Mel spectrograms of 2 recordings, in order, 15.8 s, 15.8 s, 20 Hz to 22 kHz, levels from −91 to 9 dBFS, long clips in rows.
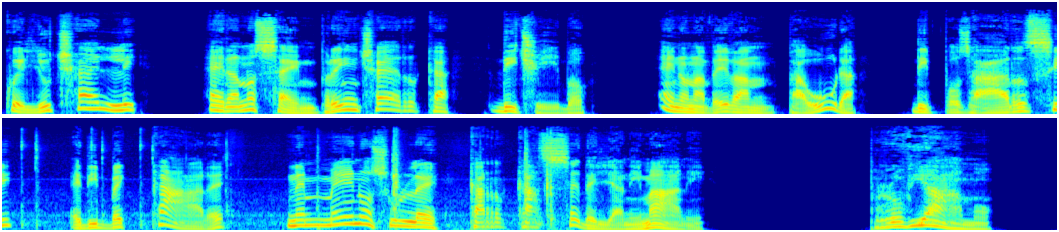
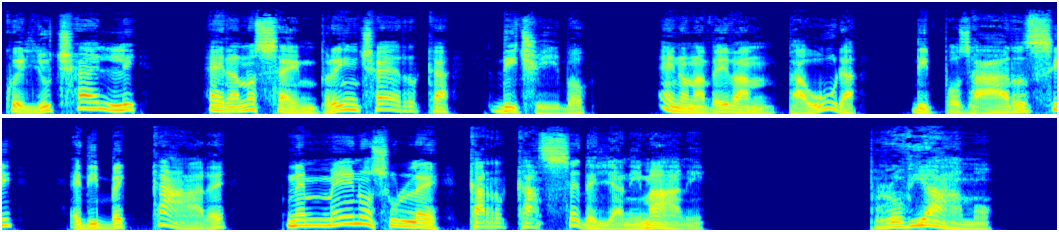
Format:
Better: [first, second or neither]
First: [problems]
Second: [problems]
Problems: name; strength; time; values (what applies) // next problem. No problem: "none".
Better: second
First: keyboard typing; noticeable; from 8 to 12 s; peak 7 dB below the speech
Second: none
